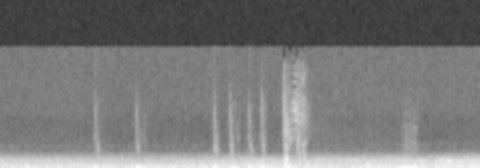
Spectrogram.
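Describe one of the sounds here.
Soft game interface clicks sound as menus open.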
